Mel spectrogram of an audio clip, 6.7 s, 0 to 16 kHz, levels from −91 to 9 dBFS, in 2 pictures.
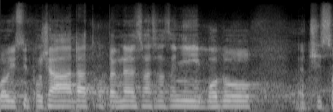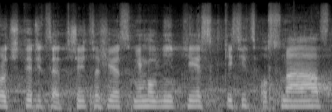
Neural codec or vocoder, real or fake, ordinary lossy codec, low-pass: codec, 44.1 kHz, 2.6 kbps, SNAC; fake; AAC, 96 kbps; 14.4 kHz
